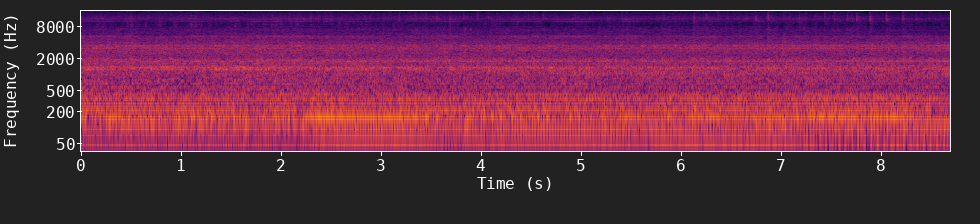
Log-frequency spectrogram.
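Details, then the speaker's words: Vintage Jacobsen two-stroke greens reel mower, long unused, just revived with oil in cylinder and extra oil in fuel, old spark plug: steady idle with even buzzy exhaust note, off choke, no misses; normal running, governor still unsorted. "Now we got to figure out the governor and the choke. Sounds pretty good. See, we got it off choke."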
